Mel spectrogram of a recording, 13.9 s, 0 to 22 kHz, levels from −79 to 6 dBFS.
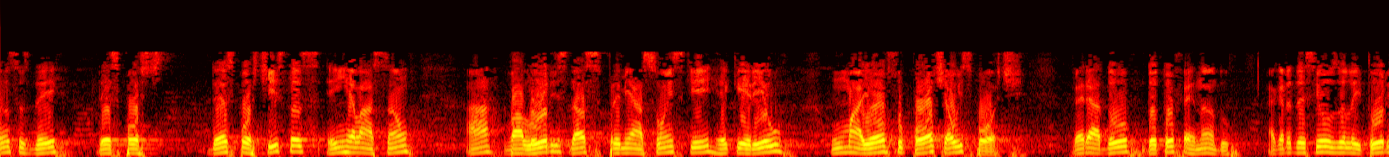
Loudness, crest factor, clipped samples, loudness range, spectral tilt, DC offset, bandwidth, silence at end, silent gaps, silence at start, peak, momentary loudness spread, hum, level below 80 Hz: -20 LUFS; 10 dB; under 0.1%; 2 LU; -11 dB/octave; under 0.1%; 5.8 kHz; 0 s; none; 0 s; -10 dBFS; 10 LU; none; -44 dBFS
